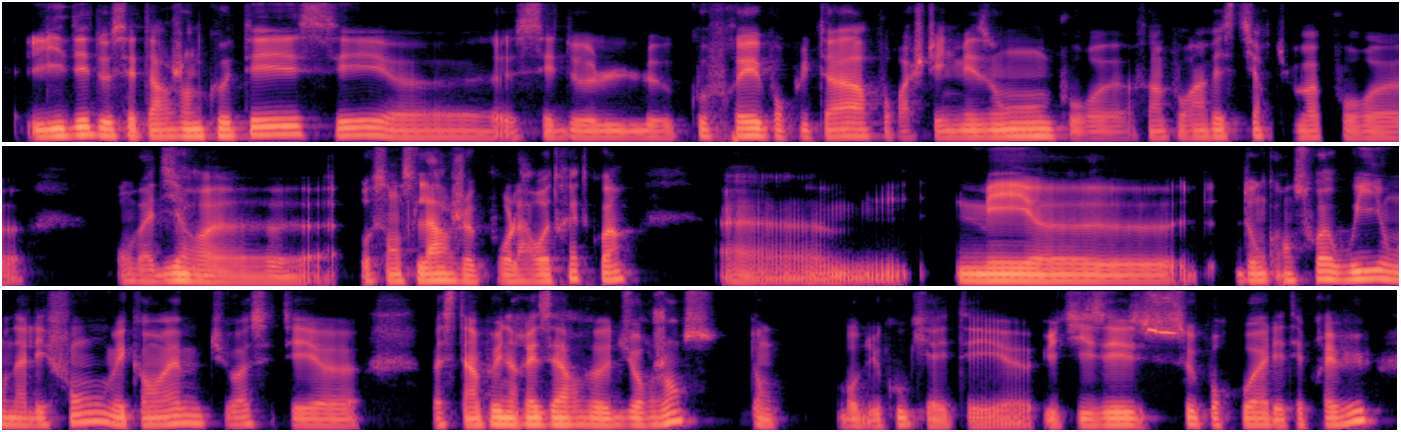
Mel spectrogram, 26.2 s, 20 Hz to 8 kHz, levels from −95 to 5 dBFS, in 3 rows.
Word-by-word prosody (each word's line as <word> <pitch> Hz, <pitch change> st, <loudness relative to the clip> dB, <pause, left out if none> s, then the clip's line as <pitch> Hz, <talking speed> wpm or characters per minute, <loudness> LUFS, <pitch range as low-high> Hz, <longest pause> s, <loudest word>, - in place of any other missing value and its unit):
l'idée 110 Hz, +5 st, +5 dB
de 115 Hz, -2 st, +3 dB
cet 100 Hz, -2 st, 0 dB
argent 105 Hz, +1 st, +2 dB
de 105 Hz, -, +4 dB
côté, 120 Hz, +5 st, +3 dB
c'est, 120 Hz, -2 st, 0 dB
heu, 95 Hz, -2 st, -5 dB, 0.2 s
c'est 95 Hz, 0 st, -4 dB
de 90 Hz, +1 st, -4 dB
le 90 Hz, 0 st, -2 dB
coffrer 105 Hz, +4 st, +2 dB
pour 95 Hz, -3 st, -4 dB
plus 95 Hz, -, -6 dB
tard, 105 Hz, +1 st, +2 dB
pour 105 Hz, -4 st, -9 dB
acheter 90 Hz, 0 st, -3 dB
une 90 Hz, +1 st, -3 dB
maison, 100 Hz, +3 st, +1 dB
pour, 90 Hz, -5 st, -8 dB
heu, 85 Hz, -1 st, -9 dB
enfin, 90 Hz, 0 st, -7 dB
pour 95 Hz, +1 st, -7 dB
investir, 100 Hz, +2 st, -3 dB
tu -, -, -16 dB
vois, 90 Hz, 0 st, -4 dB
pour, 90 Hz, 0 st, -6 dB
heu, 85 Hz, -1 st, -6 dB, 0.6 s
on 95 Hz, -, -7 dB
va 90 Hz, -1 st, -2 dB
dire, 95 Hz, 0 st, +3 dB
heu, 80 Hz, -1 st, -2 dB, 0.4 s
au -, -, -3 dB
sens 95 Hz, +1 st, -2 dB
large, 100 Hz, -2 st, +5 dB
pour 95 Hz, +1 st, -2 dB
la 90 Hz, -, -1 dB
retraite, 95 Hz, +7 st, -1 dB
quoi, 110 Hz, 0 st, 0 dB, 0.5 s
hem, -, -, -5 dB, 0.7 s
mais, 100 Hz, 0 st, +7 dB
heu, 90 Hz, -1 st, +1 dB
d -, -, -12 dB
donc, 100 Hz, +1 st, -1 dB
en 100 Hz, -, 0 dB
soi, 120 Hz, +3 st, +2 dB
oui, 120 Hz, +3 st, +3 dB
on 105 Hz, -3 st, 0 dB
a 95 Hz, -, +1 dB
les 95 Hz, 0 st, -1 dB
fonds 135 Hz, +7 st, -2 dB
mais 105 Hz, -5 st, +2 dB
quand 100 Hz, -1 st, -1 dB
même, 120 Hz, +2 st, +1 dB
tu 110 Hz, -3 st, -11 dB
vois, 105 Hz, +1 st, -3 dB
c'était, 95 Hz, -4 st, -3 dB
heu, 90 Hz, -1 st, -2 dB, 0.4 s
bah, 95 Hz, -, -3 dB
c'était 95 Hz, -2 st, 0 dB
un 95 Hz, -, +5 dB
peu 105 Hz, -, +3 dB
une 100 Hz, -1 st, +7 dB
réserve, 100 Hz, 0 st, +4 dB
heu, 95 Hz, -, +3 dB
d'urgence 125 Hz, +11 st, 0 dB, 0.2 s
donc 90 Hz, -6 st, -4 dB, 0.3 s
bon, 90 Hz, -, -3 dB
du 85 Hz, -, -4 dB
coup, 100 Hz, +2 st, -2 dB
qui 100 Hz, -1 st, -9 dB
a -, -, 0 dB
été, 85 Hz, -, -3 dB
heu, -, -, -6 dB
utilisée 95 Hz, +2 st, +2 dB
ce 95 Hz, +3 st, +4 dB
pourquoi 100 Hz, 0 st, -1 dB
elle 95 Hz, -, -1 dB
était 85 Hz, +1 st, -3 dB
prévue, 125 Hz, -, +1 dB
100 Hz, 185 wpm, -24 LUFS, 90-105 Hz, 0.7 s, mais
